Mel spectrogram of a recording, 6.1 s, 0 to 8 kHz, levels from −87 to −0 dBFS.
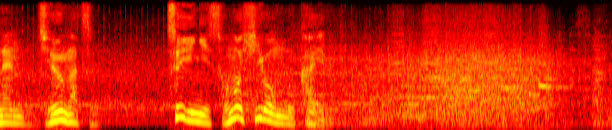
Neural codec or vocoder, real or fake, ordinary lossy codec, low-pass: vocoder, 44.1 kHz, 128 mel bands, Pupu-Vocoder; fake; Opus, 64 kbps; 7.2 kHz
